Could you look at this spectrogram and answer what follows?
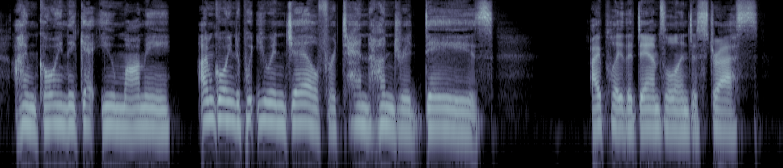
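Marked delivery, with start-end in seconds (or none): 0.2-5.0 loud whisper, shout-whispering. A mother retelling what her daughter says while hunting her, shout-whispering. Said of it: "shout whispering".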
